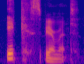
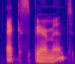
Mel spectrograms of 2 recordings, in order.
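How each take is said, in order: First: The first syllable is said as 'ick'. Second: The first syllable is said as a full 'ex'. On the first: "some people it's ick-spearment" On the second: "some people, it's experiment"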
